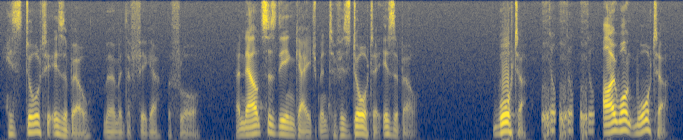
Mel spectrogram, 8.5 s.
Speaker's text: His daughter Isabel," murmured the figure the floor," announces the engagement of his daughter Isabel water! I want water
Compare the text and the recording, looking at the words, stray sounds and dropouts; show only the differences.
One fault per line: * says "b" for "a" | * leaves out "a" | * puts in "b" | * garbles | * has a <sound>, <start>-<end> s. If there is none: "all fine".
* has a laugh, 6.8-7.4 s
